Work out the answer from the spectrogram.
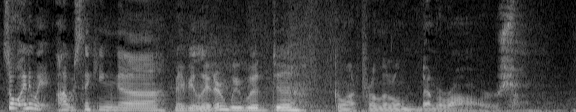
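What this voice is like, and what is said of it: Put-on accent. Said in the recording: “What's that accent? ... Accent happened again. ... It keeps coming up.”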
